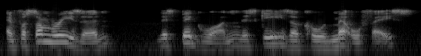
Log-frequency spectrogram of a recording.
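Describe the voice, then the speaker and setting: A man's voice: medium pitch, very animated, normal speed, slightly rough. Rambling man on a lo-fi podcast. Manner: rambling, restarts often, laughs at own jokes. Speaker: podcast guest reviewing a game. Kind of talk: casual gaming podcast chat. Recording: lo-fi podcast audio.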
